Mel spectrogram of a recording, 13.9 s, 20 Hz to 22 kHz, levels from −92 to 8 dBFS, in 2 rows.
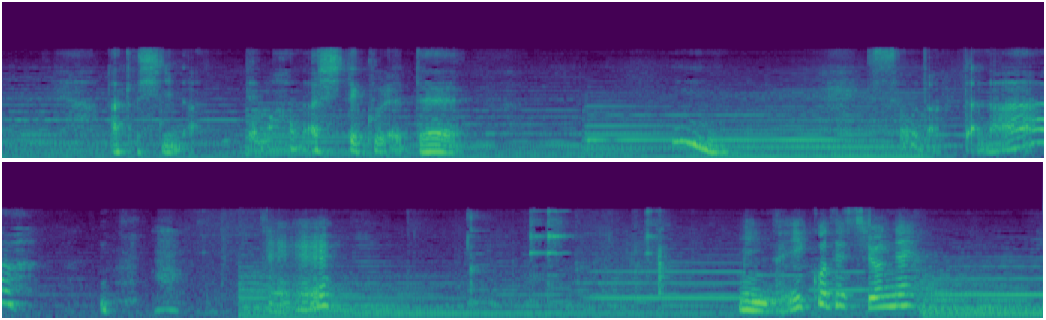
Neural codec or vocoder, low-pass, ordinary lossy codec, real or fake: none; 7.2 kHz; none; real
